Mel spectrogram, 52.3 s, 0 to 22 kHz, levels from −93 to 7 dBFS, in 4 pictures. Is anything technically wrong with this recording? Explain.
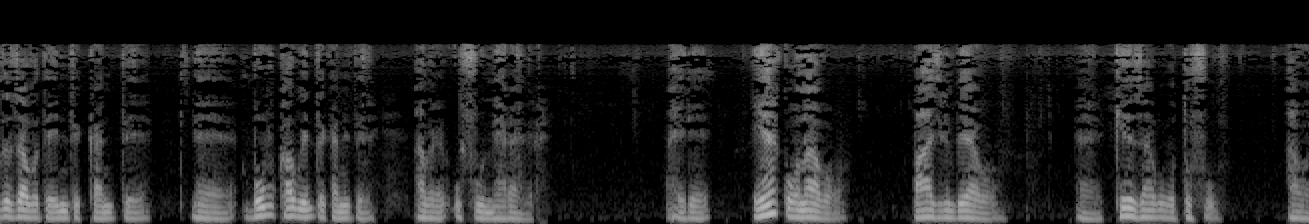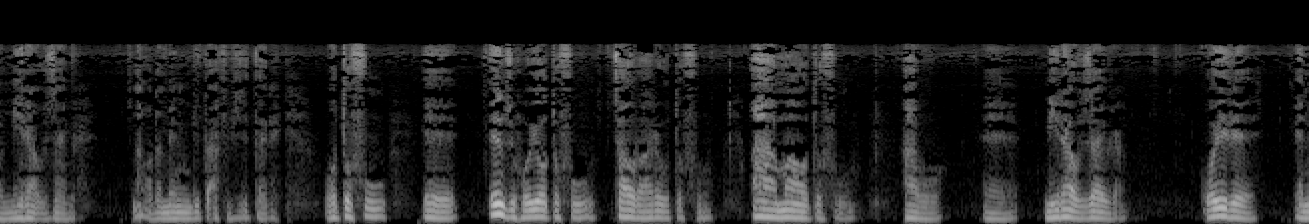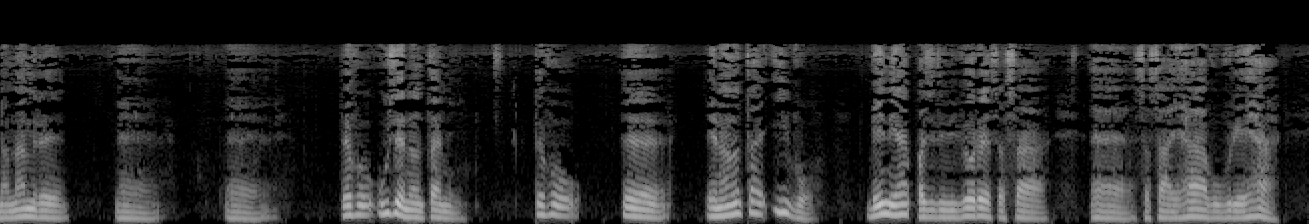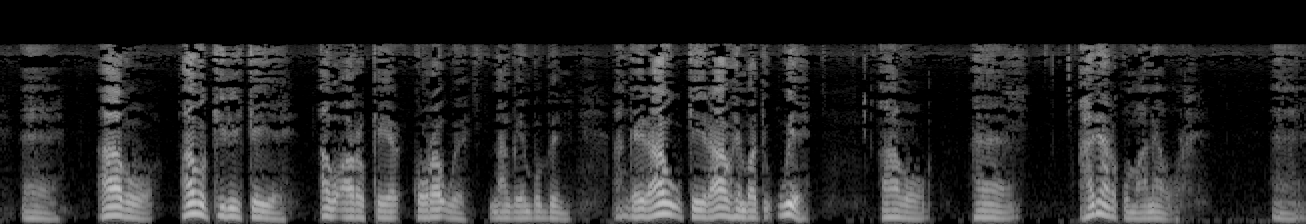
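Yes. Throughout the speech there is heavy damage, likely from Vorbis compression at a low setting, which fits a bitrate around 23 kbps. Nothing remains above 9.7 kHz. The coarsely quantised treble turns fine detail into hiss, so consonants sound grainy and onsets blurred.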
